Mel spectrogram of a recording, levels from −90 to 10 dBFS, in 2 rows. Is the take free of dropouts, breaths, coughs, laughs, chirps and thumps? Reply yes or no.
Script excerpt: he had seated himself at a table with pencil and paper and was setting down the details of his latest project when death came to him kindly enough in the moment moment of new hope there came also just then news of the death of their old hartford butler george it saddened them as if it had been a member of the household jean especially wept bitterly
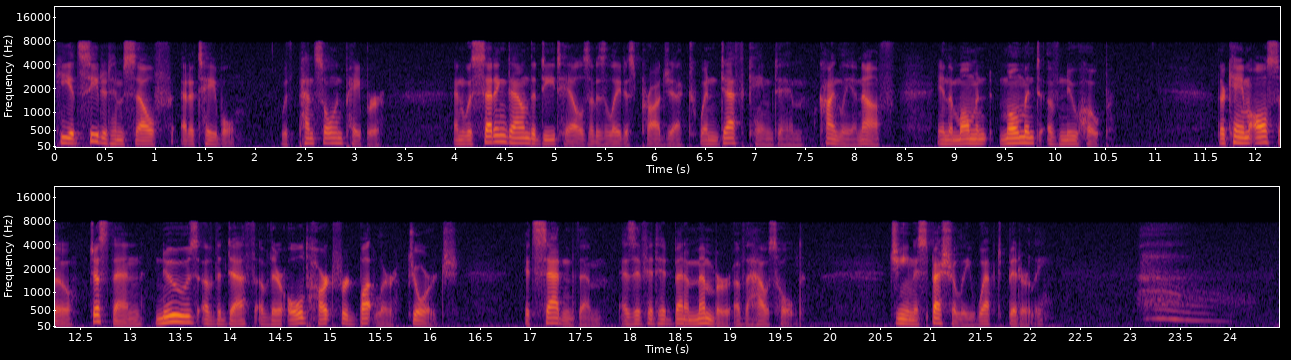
no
